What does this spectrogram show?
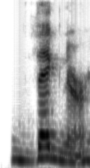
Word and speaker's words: Wegener: his name was Paul Wegener, if you actually pronounce it German like. Wegener, yes.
